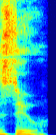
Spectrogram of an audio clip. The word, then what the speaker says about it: Zu: "And this little creature is a zoo. That's spelled Zu.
